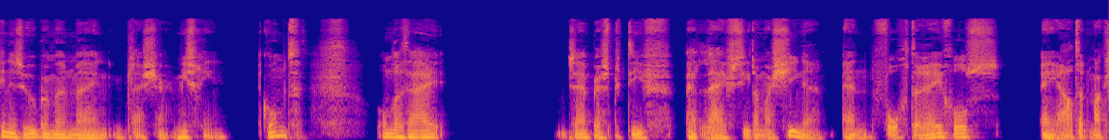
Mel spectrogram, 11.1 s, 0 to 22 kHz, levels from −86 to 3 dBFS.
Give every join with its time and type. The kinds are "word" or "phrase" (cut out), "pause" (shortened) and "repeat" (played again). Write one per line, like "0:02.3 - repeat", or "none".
0:01.3 - word
0:02.6 - word
0:05.7 - word
0:07.5 - word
